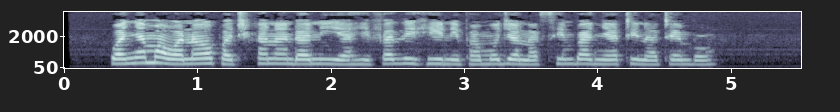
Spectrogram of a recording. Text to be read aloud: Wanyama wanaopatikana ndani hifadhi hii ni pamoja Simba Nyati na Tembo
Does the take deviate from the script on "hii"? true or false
false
